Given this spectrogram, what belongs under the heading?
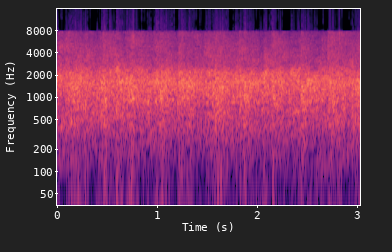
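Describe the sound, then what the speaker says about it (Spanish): Loud, dense applause from a graduation ceremony audience greeting a university official, a steady wash of clapping throughout. "para quien pido un fuerte aplauso"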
